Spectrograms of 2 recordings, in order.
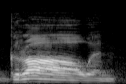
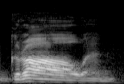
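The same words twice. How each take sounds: The two takes are said the same way.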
